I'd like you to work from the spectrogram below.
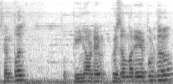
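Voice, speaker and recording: A man's voice: fairly high pitch, brisk, darkish tone, faint music behind. Man teaching chemistry at a board. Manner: addresses students as children, coaxing and repetitive; moves away from the mic while writing, voice fading in and out. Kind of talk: blackboard lecture solving problems. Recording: voice from a distance, faint room noise.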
